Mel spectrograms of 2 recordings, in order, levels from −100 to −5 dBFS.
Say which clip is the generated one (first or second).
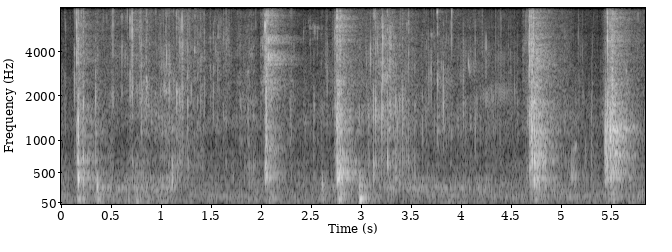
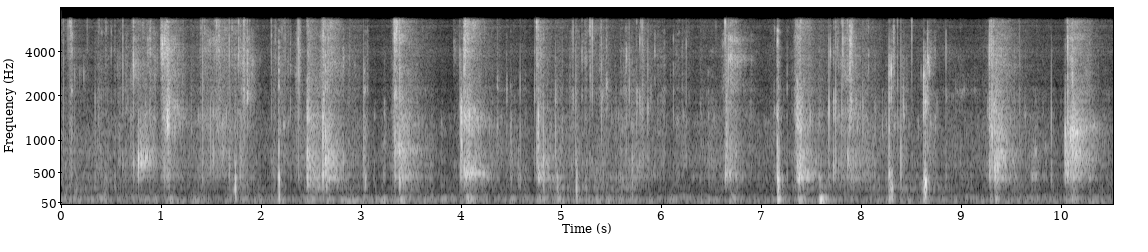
second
